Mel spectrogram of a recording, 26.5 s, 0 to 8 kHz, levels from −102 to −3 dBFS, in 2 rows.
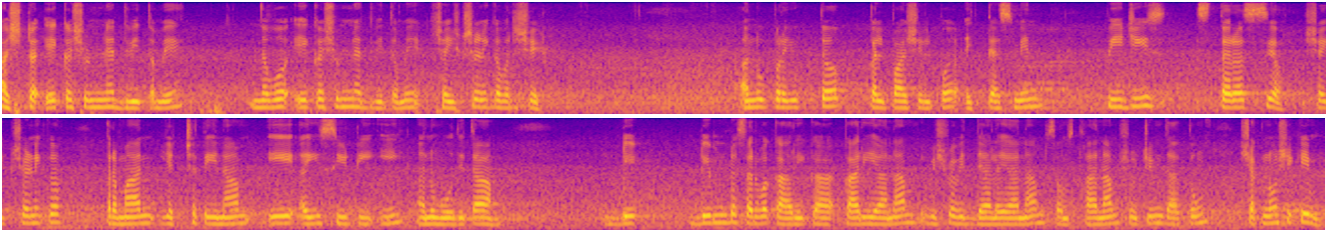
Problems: constant background noise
